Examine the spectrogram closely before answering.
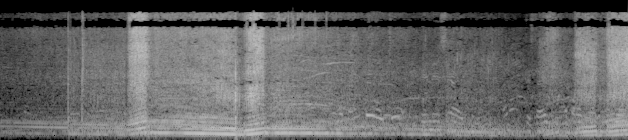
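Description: A car engine roars loudly as a car speeds past close by and fades away.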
